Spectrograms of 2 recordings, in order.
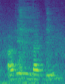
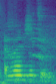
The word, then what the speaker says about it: Arundhati: If you want to try to pronounce it correctly, it's Arundhati. А если правильно, то Арундати. But most people pronounce it incorrectly as Arundhati.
